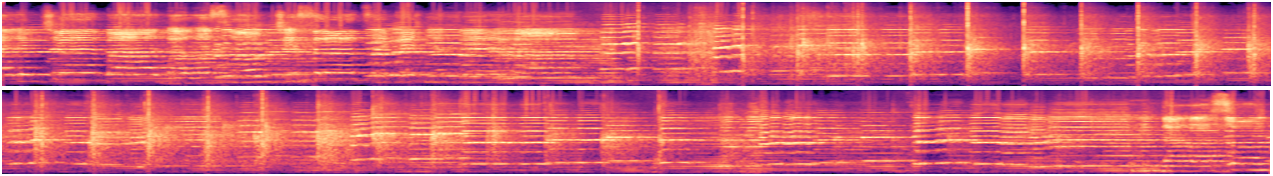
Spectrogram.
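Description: Slovak folk band led by an accordion playing an instrumental passage, with rhythmic chords struck about two or three times a second through the middle.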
